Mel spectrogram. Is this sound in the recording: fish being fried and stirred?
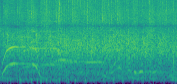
no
